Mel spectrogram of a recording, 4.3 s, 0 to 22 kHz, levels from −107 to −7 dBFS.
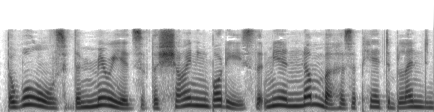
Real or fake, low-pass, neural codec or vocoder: real; 7.2 kHz; none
